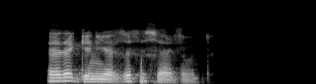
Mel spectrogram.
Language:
Kabyle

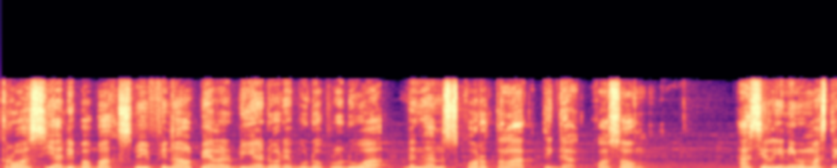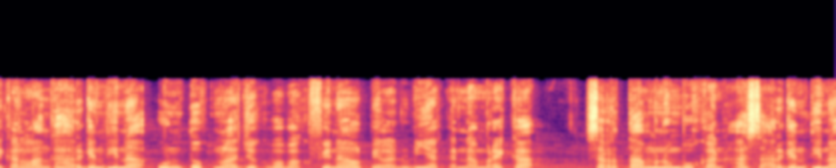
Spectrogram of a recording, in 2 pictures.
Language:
Indonesian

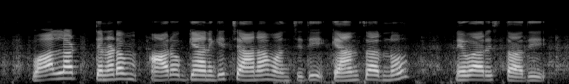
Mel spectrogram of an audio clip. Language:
Telugu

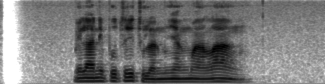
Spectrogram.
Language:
Javanese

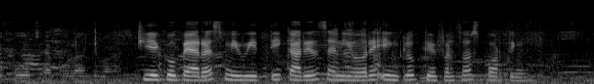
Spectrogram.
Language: Javanese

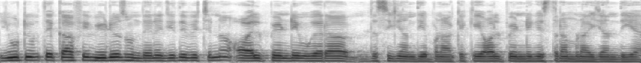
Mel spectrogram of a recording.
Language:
Punjabi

